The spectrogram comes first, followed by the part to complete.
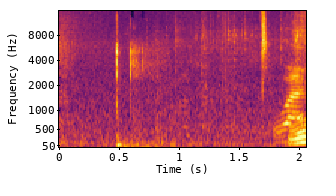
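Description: Compound bow shot: a sharp snap about half a second in, then a fainter click near the end.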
